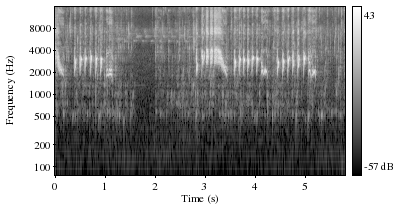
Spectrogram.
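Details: Lure song of an orange-headed thrush, meant to set another thrush singing: fast rhythmic series of identical sharp whistled notes, about eight per second, broken by brief pauses and a rougher rasping phrase near the middle.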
